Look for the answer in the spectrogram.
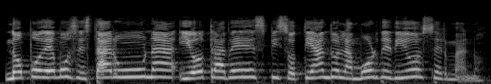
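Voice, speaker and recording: A woman's voice: sits high, moderate pace, fairly bright tone, in a large hall. A woman preacher giving a fervent sermon to her congregation, calling them brothers and sisters and acting out the prayers she quotes. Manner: dramatizes quoted prayers and speech.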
